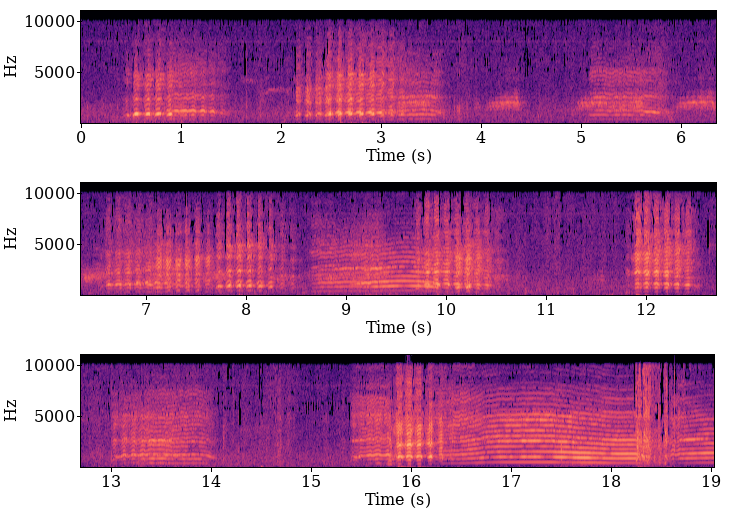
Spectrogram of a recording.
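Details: Cameroon goats bleating; a series of wavering, nasal bleats, some rising and falling, several animals overlapping, ending with a long drawn-out quavering bleat.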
